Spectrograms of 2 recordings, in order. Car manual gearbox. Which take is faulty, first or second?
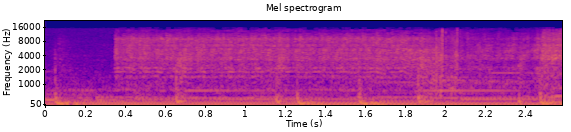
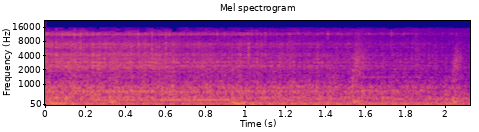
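second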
